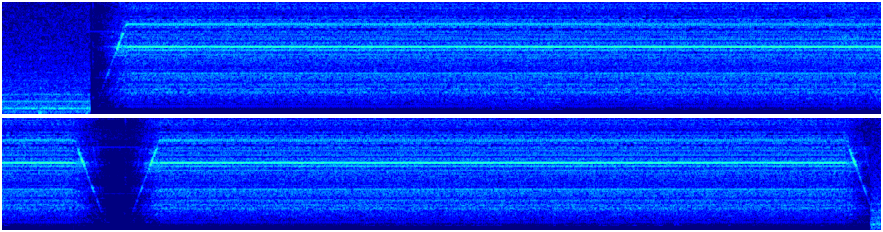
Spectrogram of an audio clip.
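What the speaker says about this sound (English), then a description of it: "Let's drill and tap for the tangs." A steady high-pitched machine whine runs almost continuously, stopping briefly once before resuming, as metal is drilled and tapped.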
